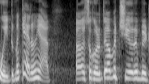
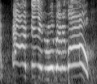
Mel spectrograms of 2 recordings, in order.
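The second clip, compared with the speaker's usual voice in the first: offended aunty voice. Acted. Aunty scolds the boy.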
